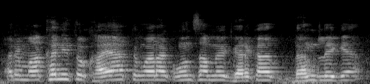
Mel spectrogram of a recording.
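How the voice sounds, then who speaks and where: A man's voice: high-pitched, fairly even intonation, moderate pace, reverberant, muffled recording, slight background noise, lightly acted. A man voicing a playful, mischievous young boy god who teases and bargains. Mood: cheeky.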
